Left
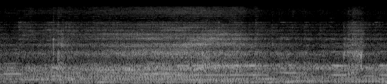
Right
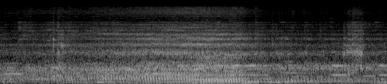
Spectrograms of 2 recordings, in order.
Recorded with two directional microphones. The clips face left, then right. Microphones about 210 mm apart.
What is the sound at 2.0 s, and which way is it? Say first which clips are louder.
Vehicle: right 4 dB; 50° right (ahead or behind).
